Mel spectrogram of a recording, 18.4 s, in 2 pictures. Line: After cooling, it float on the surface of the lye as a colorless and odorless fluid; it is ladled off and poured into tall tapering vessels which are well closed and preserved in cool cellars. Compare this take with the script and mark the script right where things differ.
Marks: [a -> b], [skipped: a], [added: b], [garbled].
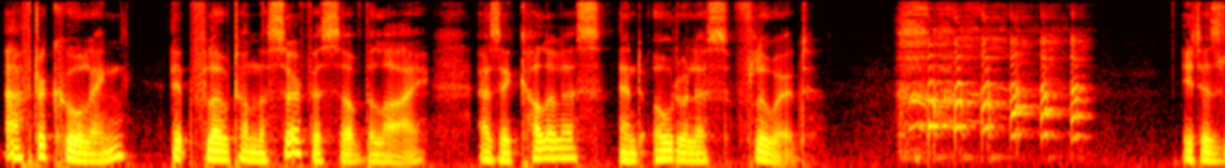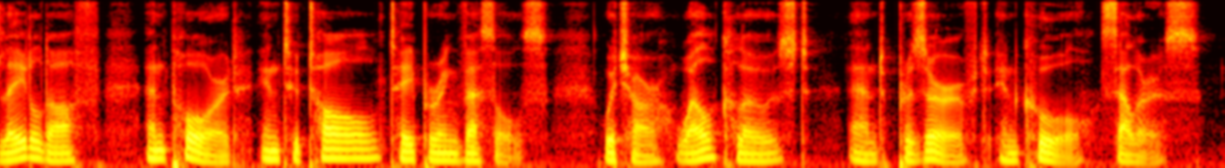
After cooling, it float on the surface of the lye as a colorless and odorless fluid; it is ladled off and poured into tall tapering vessels which are well closed and preserved in cool cellars.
